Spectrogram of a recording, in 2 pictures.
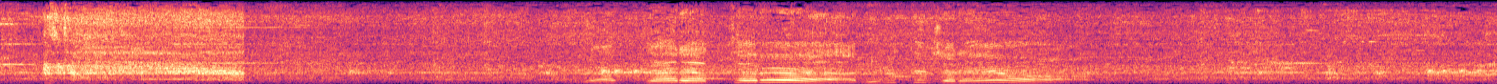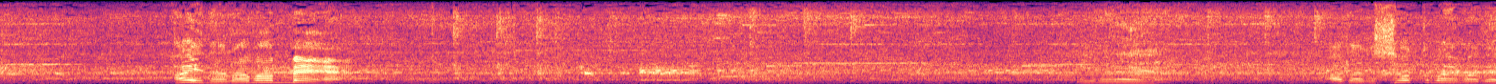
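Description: A slot machine plays electronic jingles and beeps.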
